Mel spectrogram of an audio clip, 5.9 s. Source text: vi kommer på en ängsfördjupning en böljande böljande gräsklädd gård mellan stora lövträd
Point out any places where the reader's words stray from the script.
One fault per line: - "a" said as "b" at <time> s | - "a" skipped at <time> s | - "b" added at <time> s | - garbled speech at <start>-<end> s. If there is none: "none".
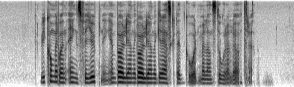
none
